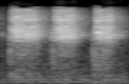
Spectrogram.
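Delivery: bright forward hissed sh; sh sounds placed bright and forward. Shown as a demonstration. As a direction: push the sh far forward in the mouth. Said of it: "I'm getting this forward sh".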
